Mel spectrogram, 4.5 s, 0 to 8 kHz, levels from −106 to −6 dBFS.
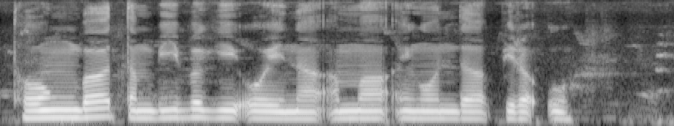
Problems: background sounds at intervals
